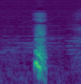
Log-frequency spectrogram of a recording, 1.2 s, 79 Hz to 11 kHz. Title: 05/20-2015 sneeze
